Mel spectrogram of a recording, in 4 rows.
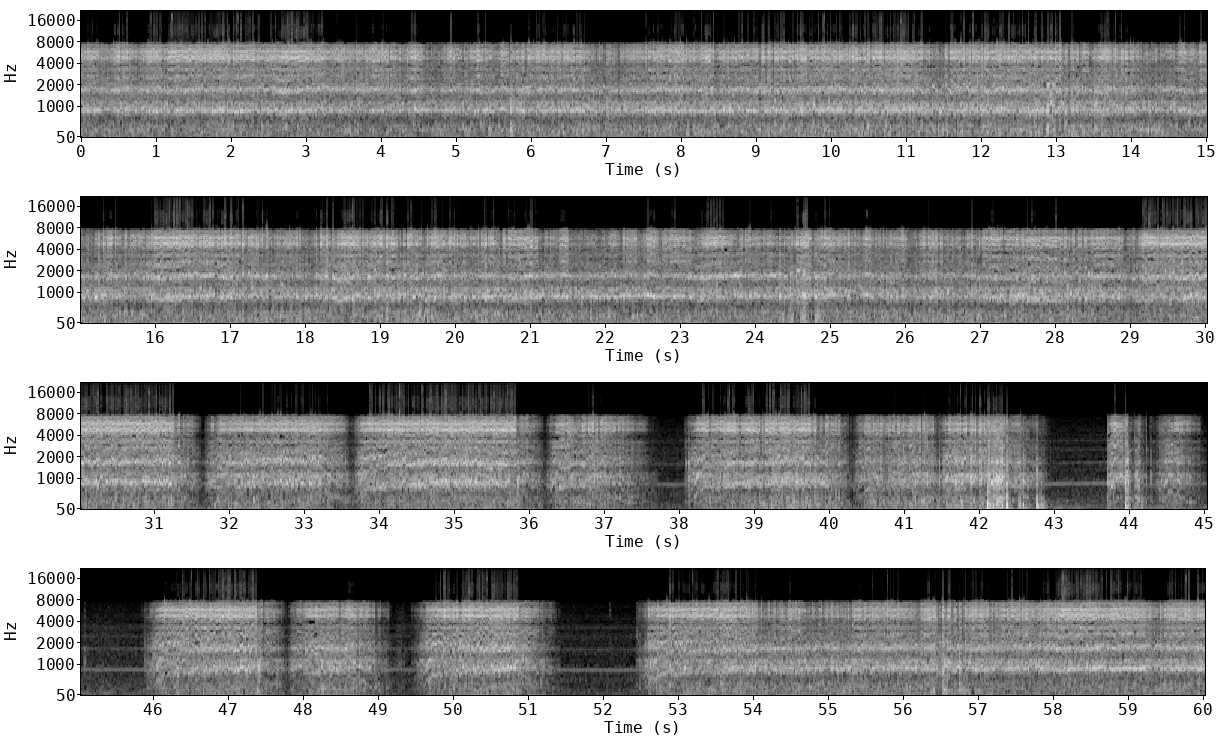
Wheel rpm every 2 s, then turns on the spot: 230, 230, 230, 230, 240, 230, 230, 230, 230, 220, 230, 230, 230, 230, 210, 170, 140, 160, 70, 150, 130, 80, 30, 130, 90, 90, 100, 220, 230, 230.
none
